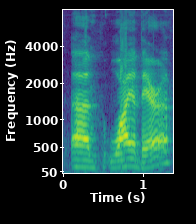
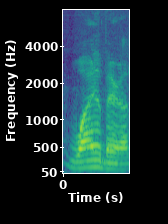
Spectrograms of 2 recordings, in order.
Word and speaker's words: guayabera: do we pronouncing this because it's not phonetically correct and I'll think guayabera guayabera starts with the G yeah it's a I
